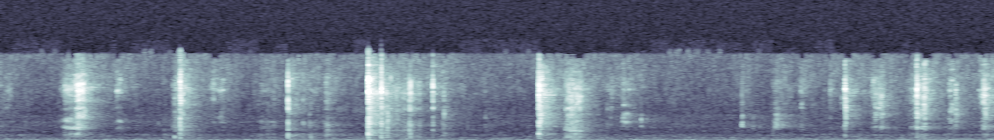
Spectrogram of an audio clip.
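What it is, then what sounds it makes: Gypsum plaster block being carved. A small solid gypsum plaster block, painted red outside and white inside and held in one hand, is scraped and carved with a metal knife blade held in the other. Quiet, bright, crisp scraping and cutting strokes come in short, uneven bursts, with a faint soft hiss between them. White-red gypsum shavings fall onto a pile below.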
